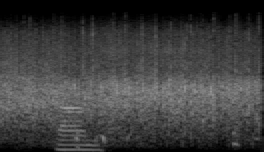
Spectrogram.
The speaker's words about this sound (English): I mean, I'm gonna give him an applause here too.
